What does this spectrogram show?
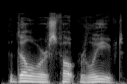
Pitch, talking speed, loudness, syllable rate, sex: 115 Hz, 190 wpm, -17 LUFS, 8.3 syllables/s, male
